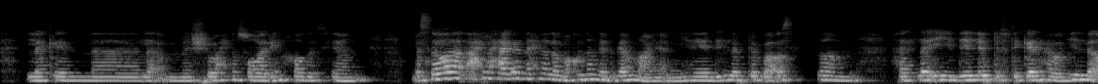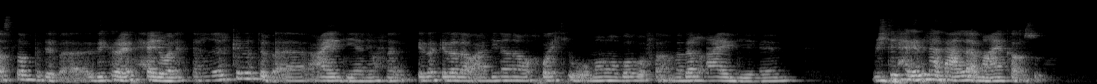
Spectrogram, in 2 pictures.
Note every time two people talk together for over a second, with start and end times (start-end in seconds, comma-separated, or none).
none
